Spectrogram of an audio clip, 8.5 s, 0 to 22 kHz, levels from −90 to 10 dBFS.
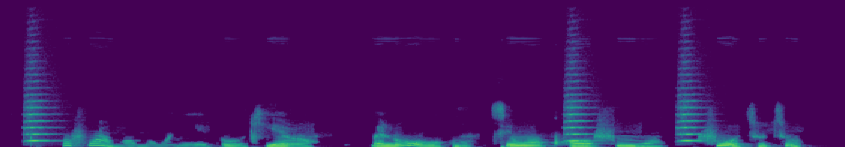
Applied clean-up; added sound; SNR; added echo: classical method spectral subtraction.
